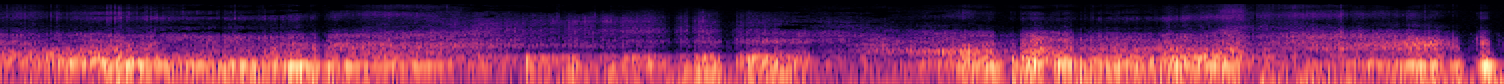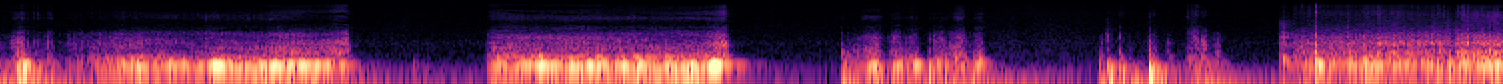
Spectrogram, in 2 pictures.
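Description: Fingertips and nails scratch a black foam windscreen on a silver microphone. The result is a dense, low, muffled rumbling scrape with almost no high end. It swells and fades in bursts, with brief silent pauses near the end.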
